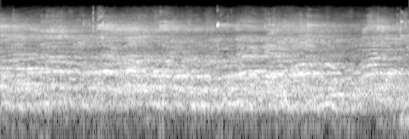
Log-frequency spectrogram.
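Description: Sneakers squeak on a hard indoor court in a large echoing hall.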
